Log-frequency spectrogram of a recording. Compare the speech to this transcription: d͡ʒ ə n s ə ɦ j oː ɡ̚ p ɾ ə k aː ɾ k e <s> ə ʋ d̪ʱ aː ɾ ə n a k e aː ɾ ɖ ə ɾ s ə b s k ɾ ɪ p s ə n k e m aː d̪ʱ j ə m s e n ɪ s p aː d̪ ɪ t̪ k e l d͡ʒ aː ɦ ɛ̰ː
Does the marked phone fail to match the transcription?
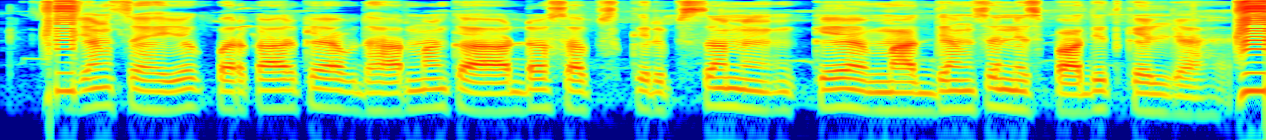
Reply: yes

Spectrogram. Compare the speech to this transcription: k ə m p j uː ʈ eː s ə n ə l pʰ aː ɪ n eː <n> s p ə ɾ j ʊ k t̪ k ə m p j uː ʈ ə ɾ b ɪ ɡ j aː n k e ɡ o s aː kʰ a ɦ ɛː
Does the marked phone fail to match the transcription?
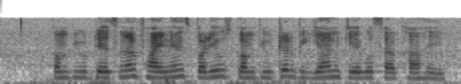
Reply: no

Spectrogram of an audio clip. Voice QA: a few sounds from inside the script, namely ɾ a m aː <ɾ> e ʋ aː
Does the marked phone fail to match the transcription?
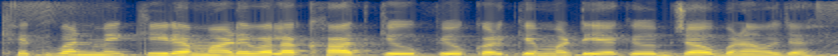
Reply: yes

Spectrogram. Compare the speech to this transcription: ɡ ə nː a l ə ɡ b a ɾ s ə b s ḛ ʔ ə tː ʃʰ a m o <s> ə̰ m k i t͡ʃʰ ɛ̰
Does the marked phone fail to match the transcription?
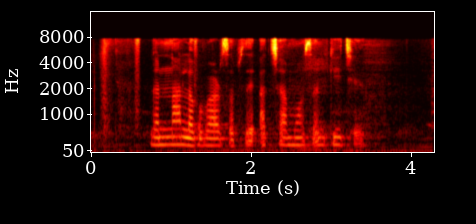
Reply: no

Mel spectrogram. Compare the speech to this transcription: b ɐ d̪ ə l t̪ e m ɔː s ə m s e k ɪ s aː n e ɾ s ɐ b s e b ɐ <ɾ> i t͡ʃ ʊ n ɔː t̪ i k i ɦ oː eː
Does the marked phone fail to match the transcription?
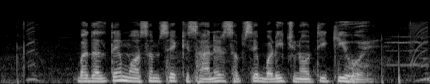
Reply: yes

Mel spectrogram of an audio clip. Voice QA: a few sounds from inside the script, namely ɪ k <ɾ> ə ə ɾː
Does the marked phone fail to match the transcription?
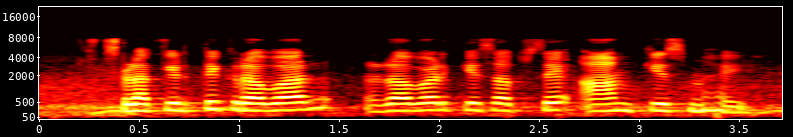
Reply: no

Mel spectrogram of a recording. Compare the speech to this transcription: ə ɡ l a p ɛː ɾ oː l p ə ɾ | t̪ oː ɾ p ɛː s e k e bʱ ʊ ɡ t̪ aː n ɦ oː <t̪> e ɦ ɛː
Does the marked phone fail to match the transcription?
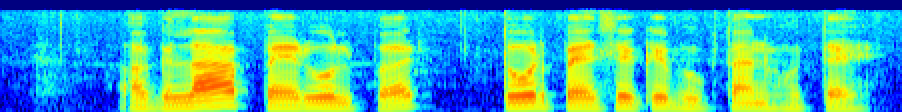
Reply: no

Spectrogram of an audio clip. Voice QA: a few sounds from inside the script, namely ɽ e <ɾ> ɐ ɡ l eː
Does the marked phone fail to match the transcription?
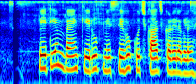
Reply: yes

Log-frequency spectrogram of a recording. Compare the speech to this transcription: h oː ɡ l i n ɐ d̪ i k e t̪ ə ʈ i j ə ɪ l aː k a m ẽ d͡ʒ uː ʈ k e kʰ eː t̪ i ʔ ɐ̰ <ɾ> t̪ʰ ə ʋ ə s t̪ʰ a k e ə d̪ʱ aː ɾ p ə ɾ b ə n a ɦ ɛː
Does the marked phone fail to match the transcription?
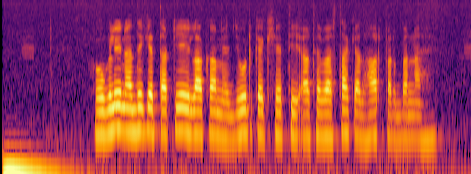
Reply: no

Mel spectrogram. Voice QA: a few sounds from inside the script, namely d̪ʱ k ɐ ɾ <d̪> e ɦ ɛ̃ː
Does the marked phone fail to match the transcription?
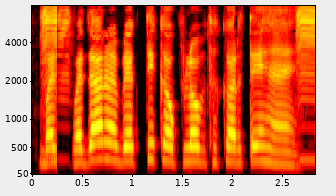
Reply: yes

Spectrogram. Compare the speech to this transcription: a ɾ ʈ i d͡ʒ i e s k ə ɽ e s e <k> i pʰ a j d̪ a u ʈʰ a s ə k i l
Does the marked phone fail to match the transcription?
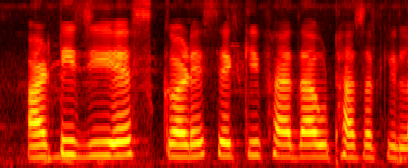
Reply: no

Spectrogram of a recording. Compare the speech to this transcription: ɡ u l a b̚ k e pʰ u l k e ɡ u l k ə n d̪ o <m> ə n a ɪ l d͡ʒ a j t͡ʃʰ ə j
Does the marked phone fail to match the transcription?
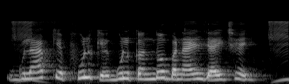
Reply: yes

